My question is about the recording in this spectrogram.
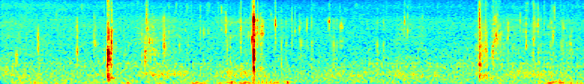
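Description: Bare hands digging through wet mud and crumbling clods, giving a few sharp wet clicks and squelches, the loudest about two and a half seconds in, over quiet outdoor background.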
